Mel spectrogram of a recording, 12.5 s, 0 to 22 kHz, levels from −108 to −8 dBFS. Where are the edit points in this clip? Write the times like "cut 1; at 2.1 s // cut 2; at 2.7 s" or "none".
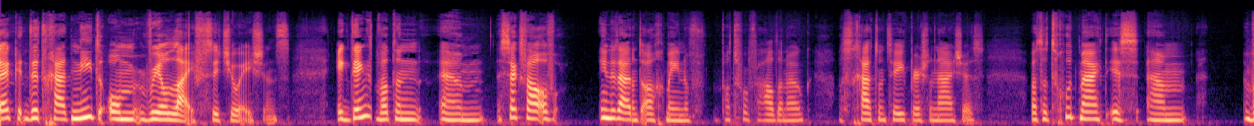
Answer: cut 1; at 3.7 s // cut 2; at 6.3 s

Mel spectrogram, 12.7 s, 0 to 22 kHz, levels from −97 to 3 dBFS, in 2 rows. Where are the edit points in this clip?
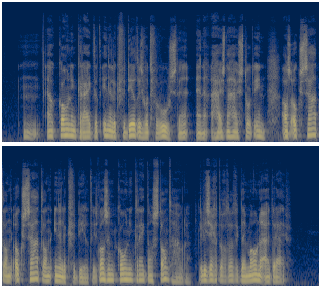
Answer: cut 1; at 6.6 s // cut 2; at 8.2 s // cut 3; at 10.2 s // cut 4; at 11.1 s

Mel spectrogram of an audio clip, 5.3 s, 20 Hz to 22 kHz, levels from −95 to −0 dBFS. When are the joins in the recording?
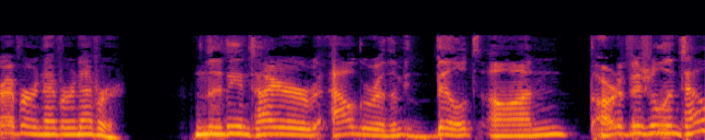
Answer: cut 1; at 1.7 s // cut 2; at 3.0 s // cut 3; at 4.3 s

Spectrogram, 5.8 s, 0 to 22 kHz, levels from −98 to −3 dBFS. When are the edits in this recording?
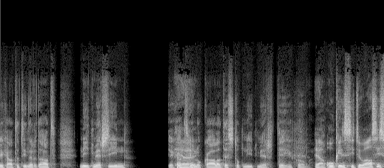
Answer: none

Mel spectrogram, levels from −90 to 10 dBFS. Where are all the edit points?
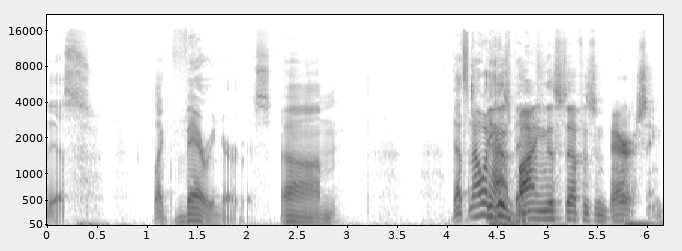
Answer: none

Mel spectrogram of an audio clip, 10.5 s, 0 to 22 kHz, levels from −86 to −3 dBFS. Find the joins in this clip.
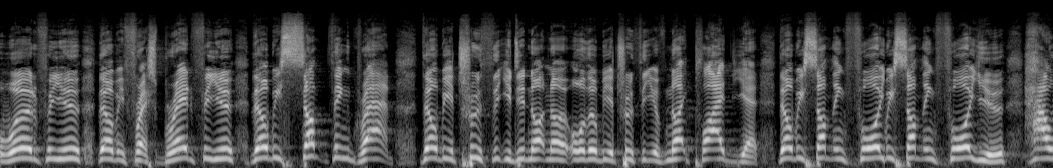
cut 1; at 3.5 s // cut 2; at 6.9 s // cut 3; at 8.8 s

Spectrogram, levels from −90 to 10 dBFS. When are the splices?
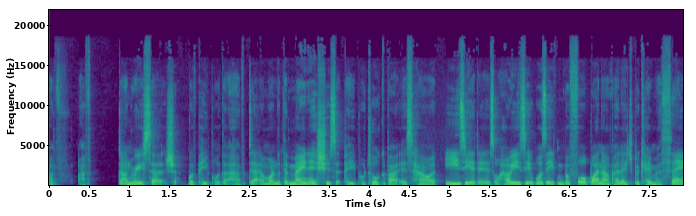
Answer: none

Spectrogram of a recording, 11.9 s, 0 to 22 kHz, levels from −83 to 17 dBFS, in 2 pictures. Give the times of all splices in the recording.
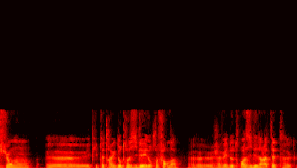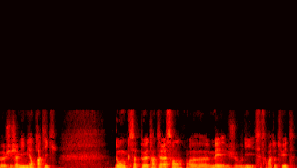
cut 1; at 8.5 s

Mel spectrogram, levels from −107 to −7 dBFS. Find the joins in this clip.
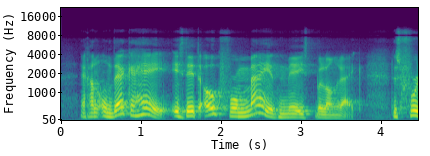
none

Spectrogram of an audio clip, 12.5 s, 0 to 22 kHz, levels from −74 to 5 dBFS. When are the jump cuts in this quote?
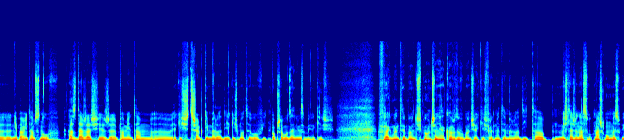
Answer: cut 1; at 1.3 s // cut 2; at 6.0 s // cut 3; at 11.0 s

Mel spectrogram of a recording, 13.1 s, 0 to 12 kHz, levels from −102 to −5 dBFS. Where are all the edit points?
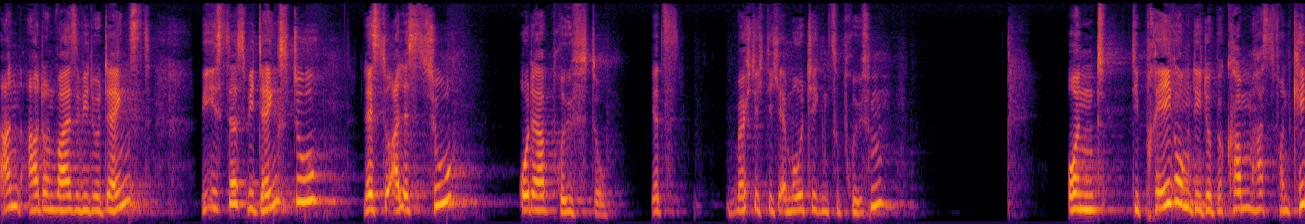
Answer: none

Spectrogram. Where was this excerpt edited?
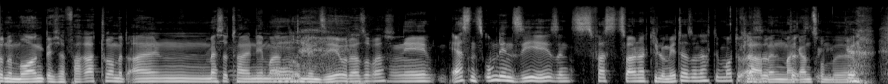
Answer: cut 1; at 4.5 s

